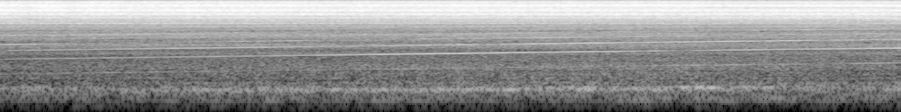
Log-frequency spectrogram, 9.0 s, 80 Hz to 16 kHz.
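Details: Home-built turbine of about 220 lb thrust, stored for 2.5 years, started with compressed air through a nozzle; no ECU, fuel pump set by a rheostat, a slightly hot start: a smooth, steady high whine rising slightly in pitch; normal turbine running.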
